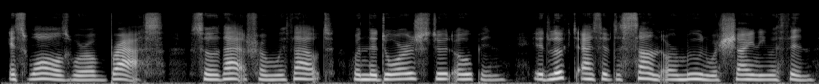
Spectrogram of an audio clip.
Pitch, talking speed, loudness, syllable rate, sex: 225 Hz, 185 wpm, -18 LUFS, 4.4 syllables/s, female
